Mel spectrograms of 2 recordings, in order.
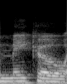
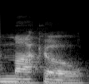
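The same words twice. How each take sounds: First: It is pronounced like the shark's name. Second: It is pronounced like the actor's name. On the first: The speaker calls it right. "as in the type of shark" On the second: The speaker calls it wrong. "like uh, the uh, deceased but beloved actor"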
